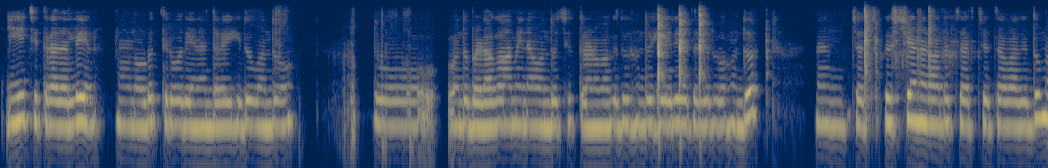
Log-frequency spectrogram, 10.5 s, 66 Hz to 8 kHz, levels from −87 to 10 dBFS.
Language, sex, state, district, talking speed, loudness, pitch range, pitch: Kannada, female, Karnataka, Belgaum, 125 wpm, -24 LUFS, 220-240 Hz, 225 Hz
